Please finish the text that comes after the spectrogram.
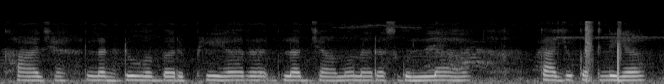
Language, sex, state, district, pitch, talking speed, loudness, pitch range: Hindi, female, Uttar Pradesh, Varanasi, 190 Hz, 125 wpm, -26 LUFS, 185-195 Hz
